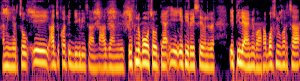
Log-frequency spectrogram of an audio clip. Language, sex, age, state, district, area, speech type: Nepali, male, 18-30, West Bengal, Alipurduar, urban, spontaneous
